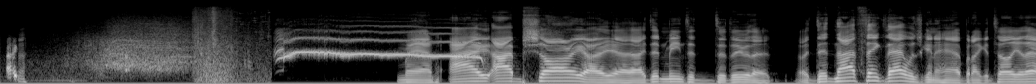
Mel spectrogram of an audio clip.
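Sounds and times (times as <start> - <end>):
speech: 0.1 - 0.4, 4.0 - 10.3
car wreck impact: 0.4 - 2.8
loud crashing shattering burst: 1.8 - 2.8.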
